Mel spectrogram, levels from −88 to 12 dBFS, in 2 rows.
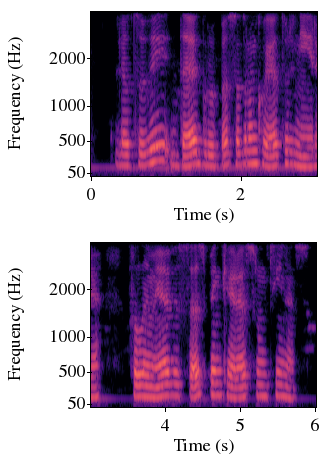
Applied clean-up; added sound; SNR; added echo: none; none; none; none.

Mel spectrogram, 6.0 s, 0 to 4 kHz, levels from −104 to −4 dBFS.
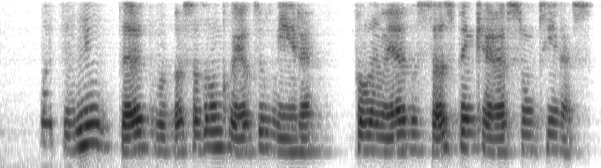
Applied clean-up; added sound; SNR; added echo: neural mask model DeepFilterNet 3.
